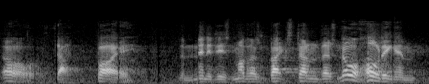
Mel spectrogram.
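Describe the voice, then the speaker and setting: A man's voice: medium pitch, animated, moderate pace, creaky, fairly bright tone, muffled recording. A man playing an exasperated, scolding old Scottish grandfather in a radio sitcom. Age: older. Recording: hissy old radio recording, slight hall.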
